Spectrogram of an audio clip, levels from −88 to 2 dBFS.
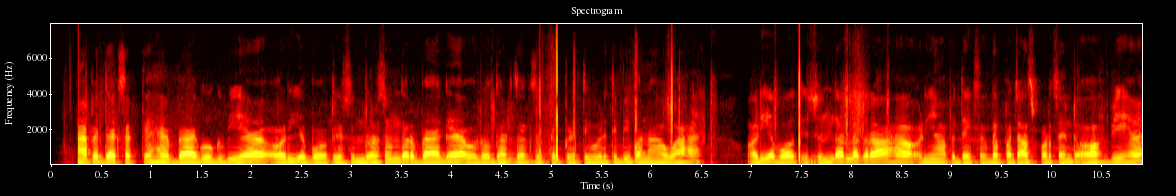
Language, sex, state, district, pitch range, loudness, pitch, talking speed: Hindi, male, Bihar, Saharsa, 150-170 Hz, -22 LUFS, 160 Hz, 240 wpm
